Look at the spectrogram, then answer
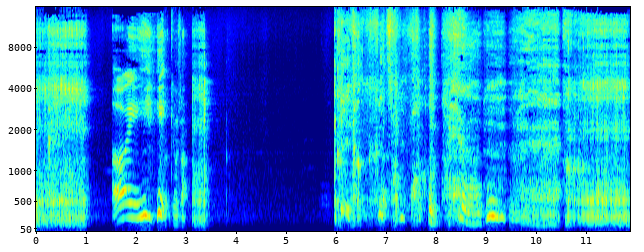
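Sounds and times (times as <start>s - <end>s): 
voice imitating snoring of a sleeping person: 0.0s - 1.1s, 3.1s - 3.5s, 6.0s - 11.8s
speech: 1.8s - 3.4s.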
